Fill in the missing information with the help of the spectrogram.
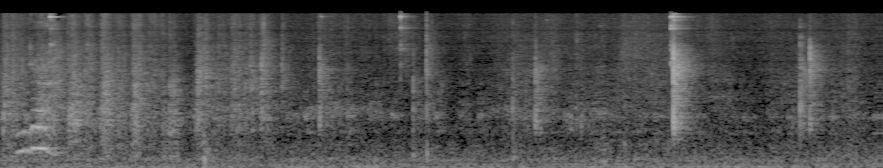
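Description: Faint, scattered small clicks and taps, about half a dozen, with one sharper click about five seconds in.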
